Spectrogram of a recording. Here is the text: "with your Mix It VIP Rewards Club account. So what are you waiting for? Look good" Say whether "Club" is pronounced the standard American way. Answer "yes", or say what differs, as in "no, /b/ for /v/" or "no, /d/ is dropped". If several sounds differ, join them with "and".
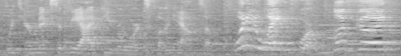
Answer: no, /b/ is dropped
